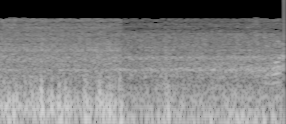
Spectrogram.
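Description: Low, uneven rumble of a car's cabin, with wind buffeting the phone's microphone.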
